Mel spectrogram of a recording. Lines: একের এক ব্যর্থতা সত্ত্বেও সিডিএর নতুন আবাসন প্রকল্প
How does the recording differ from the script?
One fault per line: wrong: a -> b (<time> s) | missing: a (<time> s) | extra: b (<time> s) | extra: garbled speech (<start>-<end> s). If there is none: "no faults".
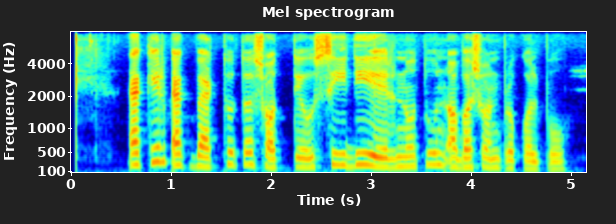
no faults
